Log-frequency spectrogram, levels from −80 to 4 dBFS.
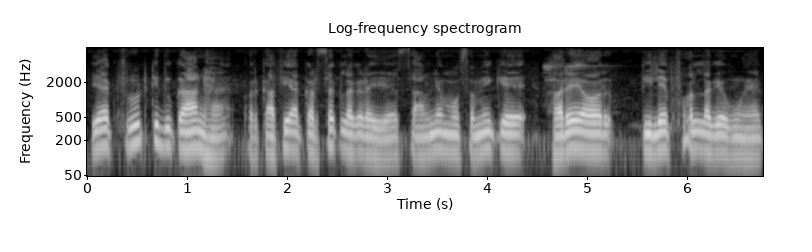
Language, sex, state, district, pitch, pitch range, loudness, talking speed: Hindi, male, Bihar, Sitamarhi, 130 Hz, 120-145 Hz, -17 LUFS, 195 wpm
